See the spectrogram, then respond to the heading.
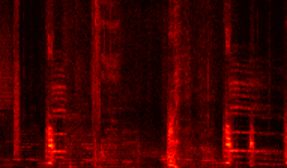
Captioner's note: man struggling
